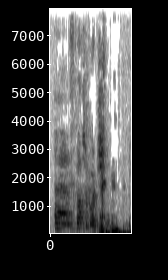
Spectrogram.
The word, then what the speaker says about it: Skarsgård: Je vais mal prononcer le nom, tu me corrigeras, Katharina. Les Skarsgård. Skarsgård. Oui, non, mais c'était bien. Le famille Skarsgård. Voilà, c'est beaucoup plus joliment dit.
